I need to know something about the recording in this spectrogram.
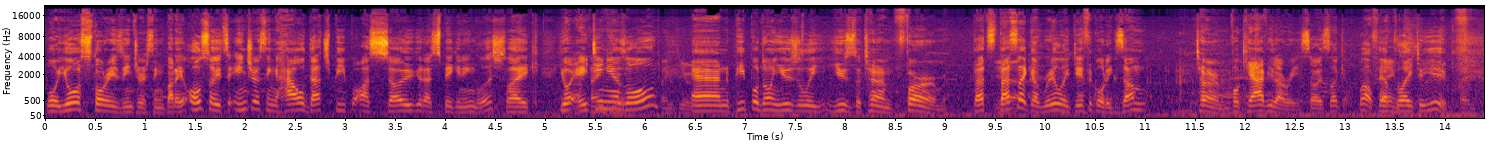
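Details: Adult speaker, outdoors; ordinary speech.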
